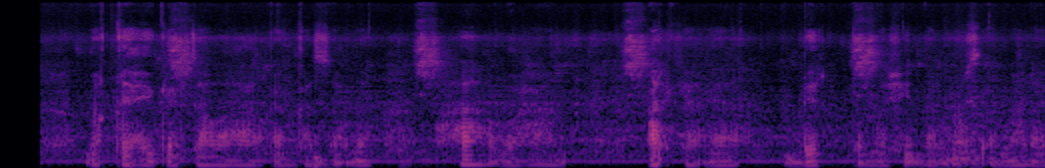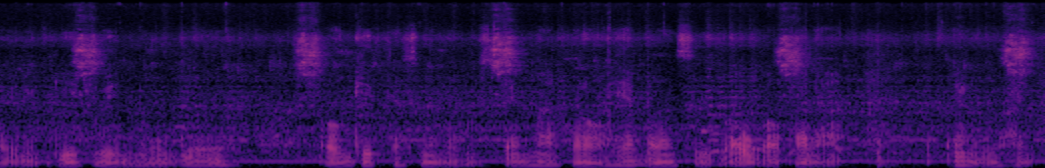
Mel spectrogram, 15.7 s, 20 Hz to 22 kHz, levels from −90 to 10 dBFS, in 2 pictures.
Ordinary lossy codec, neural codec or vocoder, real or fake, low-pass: none; vocoder, 44.1 kHz, 128 mel bands every 256 samples, BigVGAN v2; fake; none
